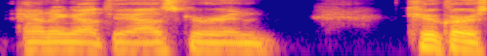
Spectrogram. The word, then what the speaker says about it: Cukor: mispronounced his name too it's cucar not cuor CER you know people still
